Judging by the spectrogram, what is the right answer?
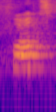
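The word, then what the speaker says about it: folks: भी कहा जाता है फॉक्स पड़ा जाता है यहां एल साइलेंट है फॉक्स का मतलब पीपल्स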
